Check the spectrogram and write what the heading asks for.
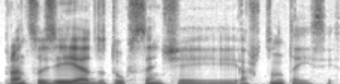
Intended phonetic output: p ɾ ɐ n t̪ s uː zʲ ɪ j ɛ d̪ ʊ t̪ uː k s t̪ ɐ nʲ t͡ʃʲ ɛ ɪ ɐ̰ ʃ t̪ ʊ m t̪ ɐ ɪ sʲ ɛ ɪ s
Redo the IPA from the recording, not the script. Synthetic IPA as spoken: p ɾ ɐ n t̪ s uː zʲ ɪ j ɛ d̪ ʊ t̪ uː k s t̪ ɐ nʲ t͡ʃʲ ɛ ɪ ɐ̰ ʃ t̪ ʊ n t̪ ɐ ɪ sʲ ɛ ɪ s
